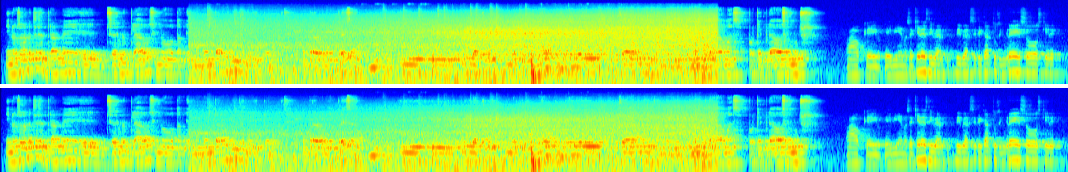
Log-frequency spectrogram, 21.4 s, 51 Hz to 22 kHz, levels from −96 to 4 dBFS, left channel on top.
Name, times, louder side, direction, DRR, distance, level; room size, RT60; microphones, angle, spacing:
voice 1, 0.1-7.2 8.0-16.3, equal, ahead, -1 dB, 7.2 m, -28 dB
sound 1, 3.7-14.4, left 5 dB, 45° left, 1.4 m, -25 dB
voice 2, 16.9-21.1, equal, 20° right, 5 dB, 1.7 m, -35 dB
24.5 x 21.5 x 9.3 m, 0.85 s
head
